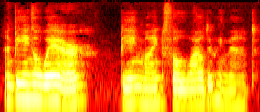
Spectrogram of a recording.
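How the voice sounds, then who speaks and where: The audio is poor as a low-voiced woman takes listeners through a guided meditation. As their teacher, she speaks gently and unhurriedly in short phrases, pausing at length between them.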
